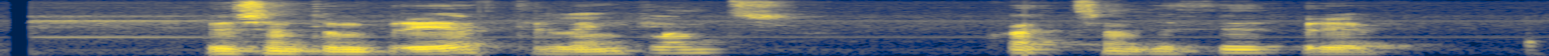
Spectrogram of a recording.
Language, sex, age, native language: Icelandic, male, 20-29, Icelandic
